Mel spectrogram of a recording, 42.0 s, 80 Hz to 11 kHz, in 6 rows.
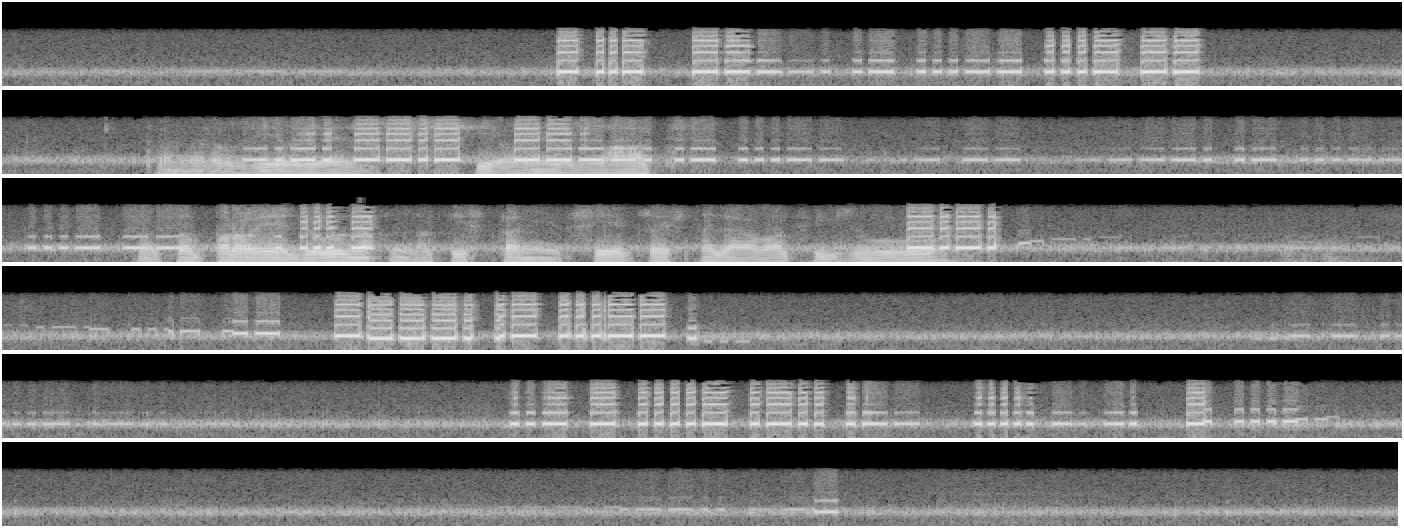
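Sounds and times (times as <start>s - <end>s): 
radio receiver hissing with heavy interference: 0.0s - 41.9s
droning tone: 0.7s - 6.1s, 7.5s - 41.9s
stuttering beeps and chirps: 2.8s - 6.0s, 8.2s - 12.1s, 12.7s - 15.9s, 18.5s - 19.2s, 21.1s - 24.4s
speech: 15.7s - 19.0s.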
